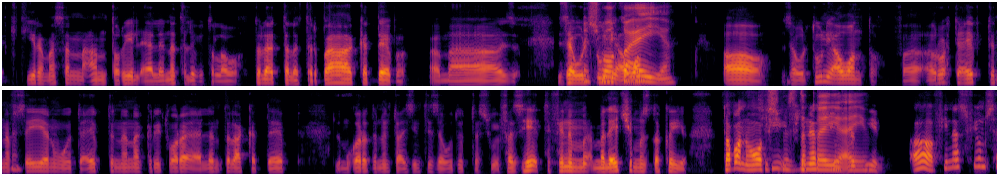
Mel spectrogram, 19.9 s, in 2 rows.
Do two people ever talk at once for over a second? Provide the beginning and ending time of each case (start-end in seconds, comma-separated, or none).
17.5-18.7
